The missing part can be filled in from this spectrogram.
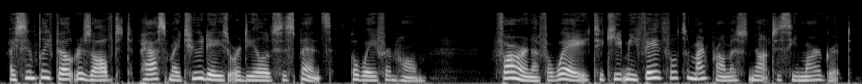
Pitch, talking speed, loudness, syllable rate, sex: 220 Hz, 195 wpm, -17 LUFS, 5.7 syllables/s, female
